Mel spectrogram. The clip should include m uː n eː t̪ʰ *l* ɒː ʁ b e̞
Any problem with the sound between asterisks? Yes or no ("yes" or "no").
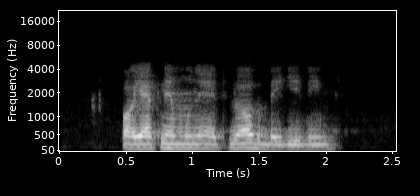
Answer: no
